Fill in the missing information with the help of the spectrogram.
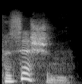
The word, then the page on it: possession: British English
